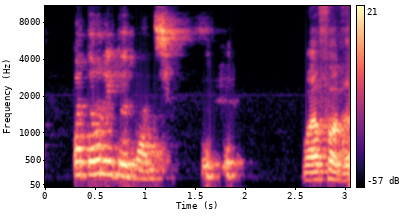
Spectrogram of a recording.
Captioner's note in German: Lacht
